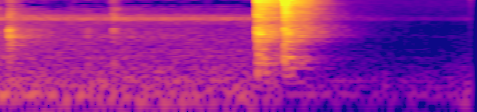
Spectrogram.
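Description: Two sharp metallic clicks in quick succession, about one and a half seconds in, over a low hum: the clamp on the capsule polisher's stainless-steel case being snapped shut as the case is fitted back on.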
